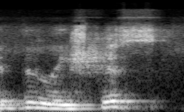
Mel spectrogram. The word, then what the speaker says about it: delicious: O som, a pronúncia disso aqui é us.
